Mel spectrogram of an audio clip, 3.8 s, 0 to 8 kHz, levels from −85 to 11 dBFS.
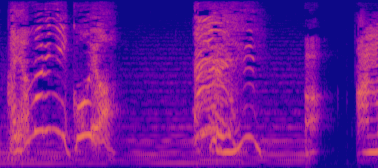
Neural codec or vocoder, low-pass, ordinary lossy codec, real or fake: none; none; none; real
